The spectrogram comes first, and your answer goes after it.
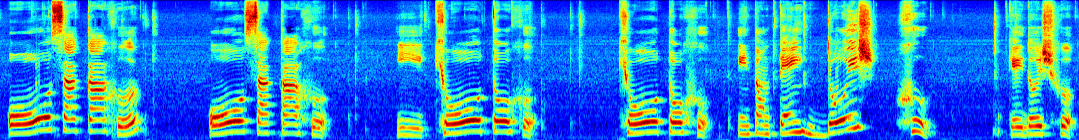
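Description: A woman with a Japanese accent teaches vocabulary at an unhurried, deliberate pace. Her voice sits a little high, and she repeats each word and checks in with the listener after every point. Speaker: language teacher. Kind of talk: slow, patient Japanese lesson.

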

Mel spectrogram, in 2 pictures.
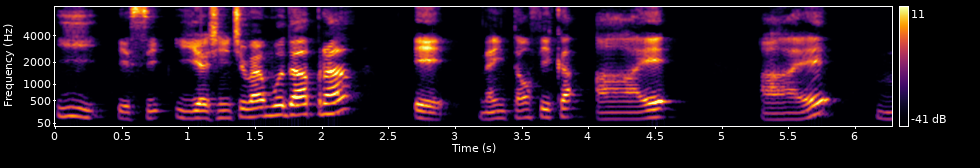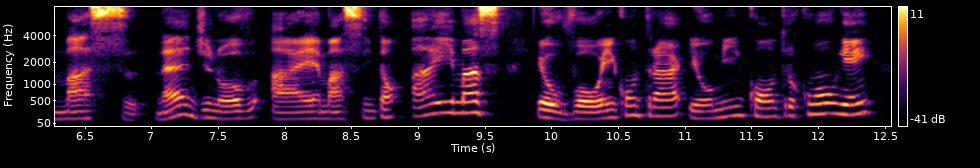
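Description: A man teaching a grammar lesson, patient and methodical, saying example words slowly for repetition and ending sentences with quick check-in tags. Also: fairly high pitch, animated. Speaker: Japanese language teacher.

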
